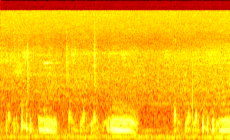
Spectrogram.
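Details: Cooing pigeon, short clipped notes building into drawn-out throaty coos, the phrases running together with brief pauses, against a low steady hum.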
